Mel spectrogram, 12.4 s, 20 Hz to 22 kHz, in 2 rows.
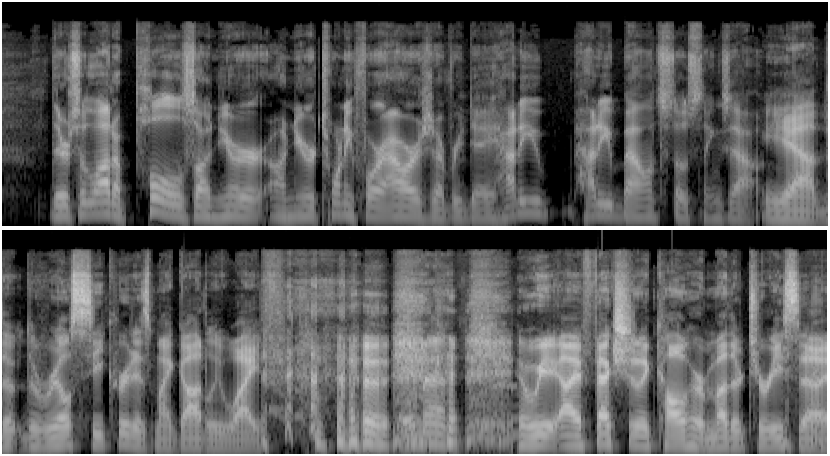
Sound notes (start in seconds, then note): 8.1 laughing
